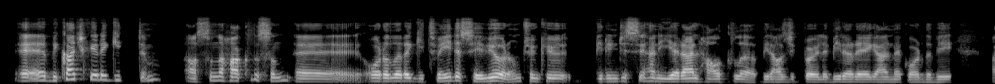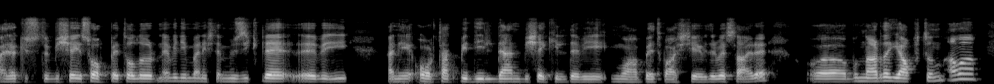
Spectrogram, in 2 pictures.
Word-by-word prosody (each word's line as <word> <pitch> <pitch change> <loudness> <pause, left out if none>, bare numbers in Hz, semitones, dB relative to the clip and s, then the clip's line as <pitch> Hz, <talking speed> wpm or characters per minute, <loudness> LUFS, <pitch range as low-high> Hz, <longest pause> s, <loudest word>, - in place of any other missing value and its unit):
Eee, 170 +3 +4
birkaç 235 +6 +4
kere 220 -1 +3
gittim. 205 +2 -8 0.2
Aslında 180 -1 -2
haklısın, 170 -1 +1
eee, 130 -2 -1
oralara 155 +1 +4
gitmeyi 150 +3 -1
de 180 - +5
seviyorum 145 -2 +4
çünkü 145 -2 -1 0.3
1'incisi 140 +2 -1
hani, 150 -1 -1
yerel 140 +1 +5
halkla 125 -1 -3
birazcık, 120 -1 -4
böyle, 115 0 +1
bir 125 +1 -2
araya 120 -1 +3
gelmek, 115 0 -3
orada 115 -1 -4
bir 120 +1 -3 0.4
ayaküstü 135 -2 -4
bir 135 - -5
şey 145 +1 +3
sohbet 135 - +1
olur, 140 0 +2
ne - - -4
bileyim 155 -1 -5
ben, - - -3
işte, 140 - -7
müzikle, 140 0 +2
eee, 135 -1 0
bir, 135 +1 -2 0.4
hani, 135 0 -3
ortak 135 - -1
bir 280 - +1
dilden 250 - 0
bir 130 - -3
şekilde 120 -1 0
bir 120 0 -4
muhabbet 120 -2 -5
başlayabilir 120 +2 -1
vs. 135 - -4
Aaa, 135 - -1
bunları 155 -1 +3
da 170 - +4
yaptım 160 +3 +1
ama 245 +3 +1
140 Hz, 150 wpm, -22 LUFS, 125-160 Hz, 0.4 s, de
